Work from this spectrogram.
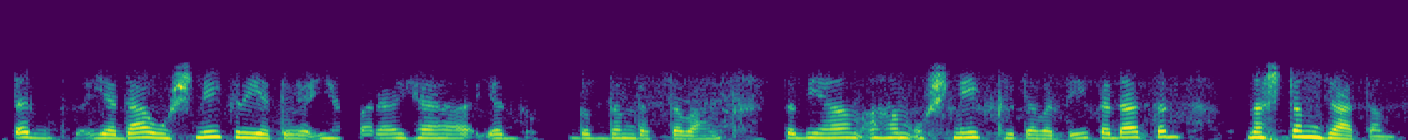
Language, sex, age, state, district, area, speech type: Sanskrit, female, 18-30, Karnataka, Dharwad, urban, conversation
